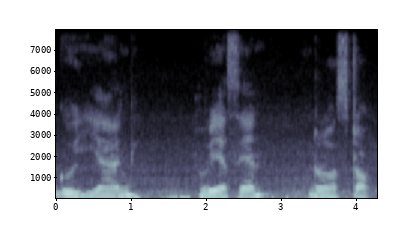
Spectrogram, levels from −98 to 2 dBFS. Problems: constant background noise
